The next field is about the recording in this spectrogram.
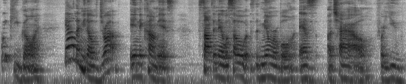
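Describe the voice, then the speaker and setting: A woman's voice: very deep voice, sing-song, a little slow, gravelly, far from the mic. A woman from Alabama with a Southern accent, chatting casually and rambling as she talks straight to her viewers. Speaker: vlogger. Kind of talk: casual reminiscing chat to viewers. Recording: roomy echo, voice slightly off-mic.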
